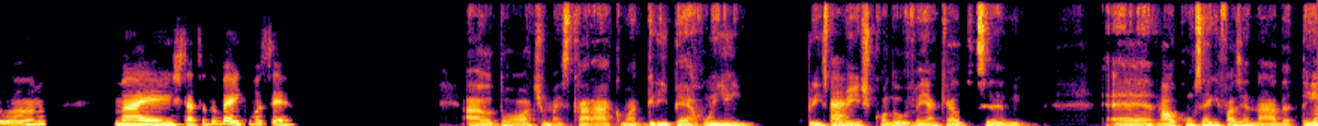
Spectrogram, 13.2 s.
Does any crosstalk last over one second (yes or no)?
no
